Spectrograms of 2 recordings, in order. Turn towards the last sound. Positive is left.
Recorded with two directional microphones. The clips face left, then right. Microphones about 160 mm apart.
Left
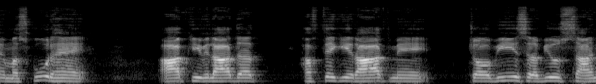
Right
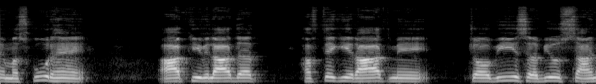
turn(degrees=-30)  # may be behind; listen again after turning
